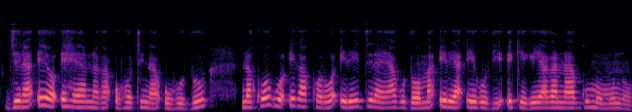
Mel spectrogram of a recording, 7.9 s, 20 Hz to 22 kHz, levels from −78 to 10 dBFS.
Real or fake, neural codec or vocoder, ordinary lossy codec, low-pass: real; none; Opus, 32 kbps; 7.2 kHz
